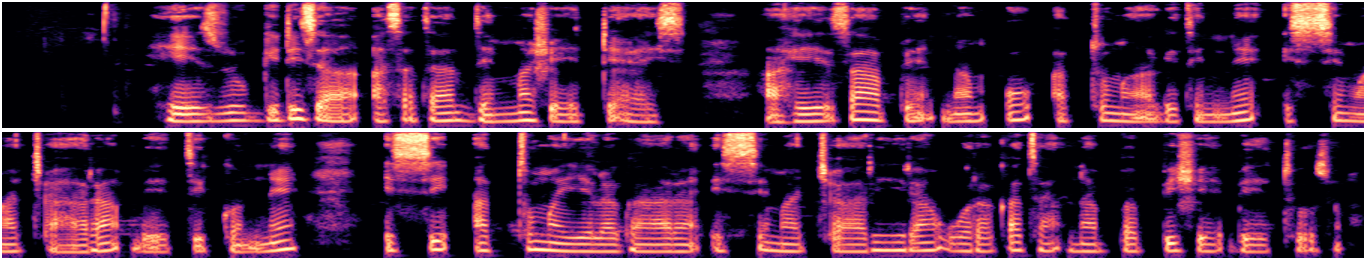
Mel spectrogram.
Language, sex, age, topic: Gamo, male, 18-24, government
